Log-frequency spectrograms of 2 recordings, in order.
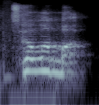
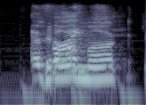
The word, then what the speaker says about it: Tillamook: But friend said it's pronounced as Oregon and Tillamook. Tillamook and Oregon. – I know Tillamook now. Set me straight on that.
